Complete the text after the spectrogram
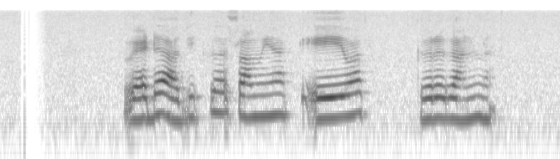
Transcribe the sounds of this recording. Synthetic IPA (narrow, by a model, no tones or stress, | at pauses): ʋæɖəad̪ʱikəsaməjakeːʋat̪ | kəɾəɡanːə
